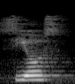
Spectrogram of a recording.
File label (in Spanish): "cios", Silabas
